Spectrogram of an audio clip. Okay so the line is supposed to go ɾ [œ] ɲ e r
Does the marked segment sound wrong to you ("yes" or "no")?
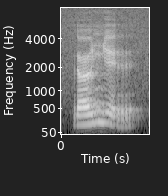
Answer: no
